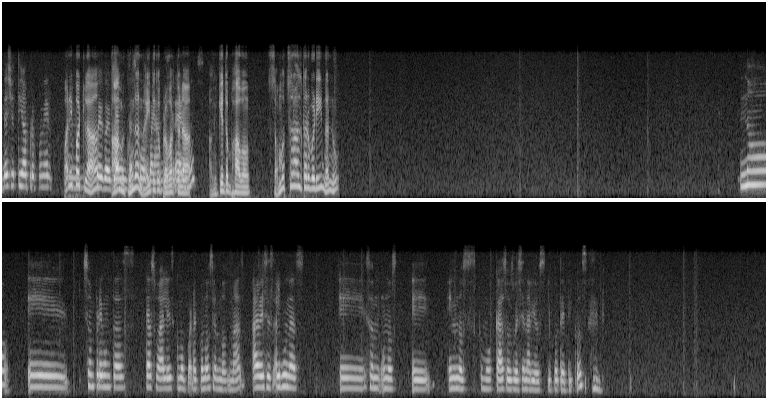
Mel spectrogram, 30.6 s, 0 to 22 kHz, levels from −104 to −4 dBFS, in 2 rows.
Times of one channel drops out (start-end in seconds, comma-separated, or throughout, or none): none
